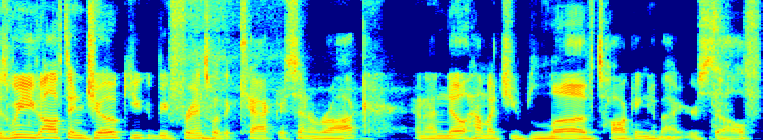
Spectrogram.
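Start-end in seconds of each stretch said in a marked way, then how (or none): none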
